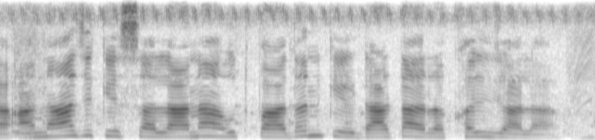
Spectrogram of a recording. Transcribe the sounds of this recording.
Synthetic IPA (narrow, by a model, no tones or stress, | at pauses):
ʔənaːd͡ʒkesəlaːnaʊt̪paːd̪ənkeɖaːʈaɾəkʰəld͡ʒaːla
